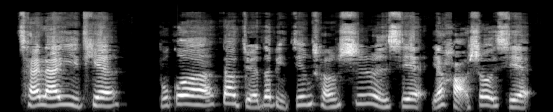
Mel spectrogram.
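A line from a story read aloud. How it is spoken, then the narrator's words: Laughing. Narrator (Chinese): 周满笑道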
